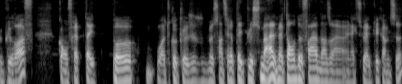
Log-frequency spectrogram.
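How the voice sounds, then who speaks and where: Recorded very cleanly against a silent background, a man speaks with fairly even intonation in a dry, close sound with no echo. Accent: Quebec. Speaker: role-playing game player. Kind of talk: casual chat. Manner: halting.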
